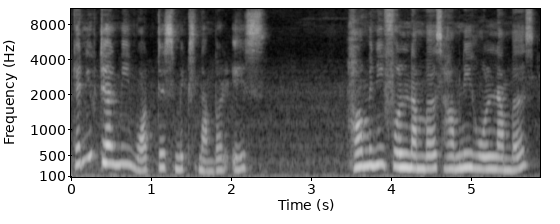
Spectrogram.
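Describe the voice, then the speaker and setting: Breathy indian english lady teaching little kids, slow and singsongy, kinda high voice. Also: warm tone. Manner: slow, patient, sing-song teacher talk, stretching key words. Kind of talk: online class lesson for young children.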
